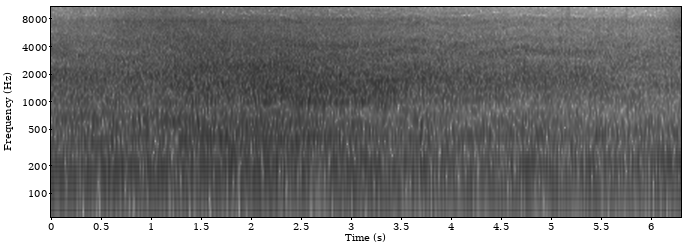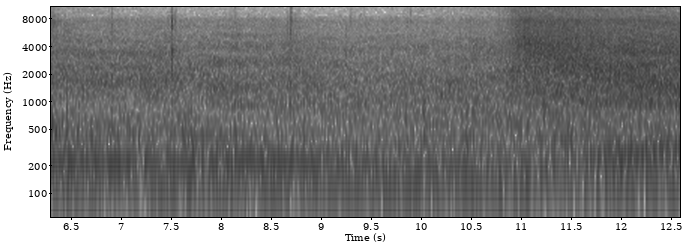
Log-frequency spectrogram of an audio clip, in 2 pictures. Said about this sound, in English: You're not even burning out. Just revving your motor in the parking lot. And you know what? It sounds like shit. That's what they're doing over here. Revving their motor over here in the parking lot and it sounds like shit.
